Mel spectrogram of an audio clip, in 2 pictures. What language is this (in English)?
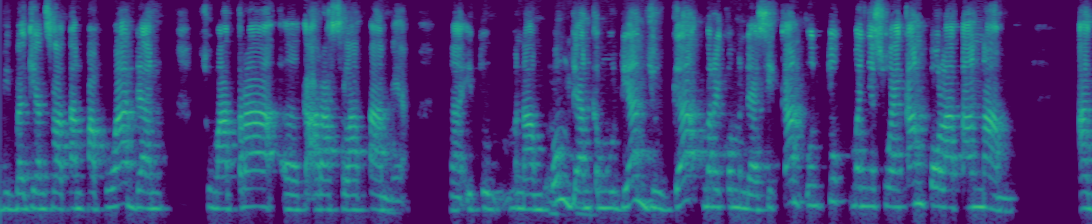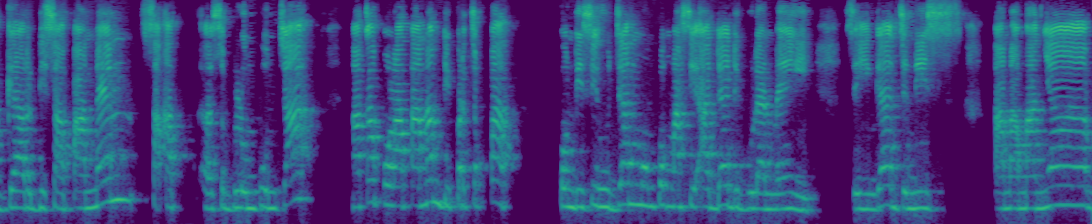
Indonesian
